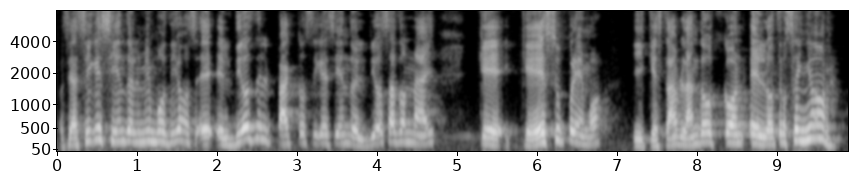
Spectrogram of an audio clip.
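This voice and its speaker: A man's voice: sits high, lively intonation, unhurried, warm tone. A man from Mexico, a pastor teaching a Bible study, explaining word by word and repeating phrases as he reads references.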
